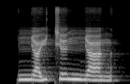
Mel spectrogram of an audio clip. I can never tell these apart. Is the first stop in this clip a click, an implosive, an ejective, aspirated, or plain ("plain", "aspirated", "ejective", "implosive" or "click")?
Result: plain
